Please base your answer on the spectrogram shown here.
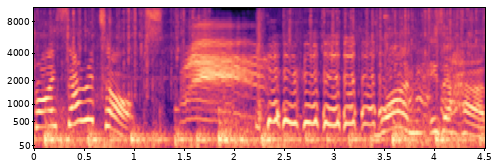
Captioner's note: laughs; roars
